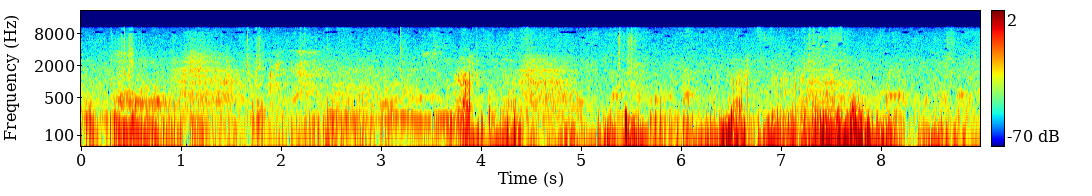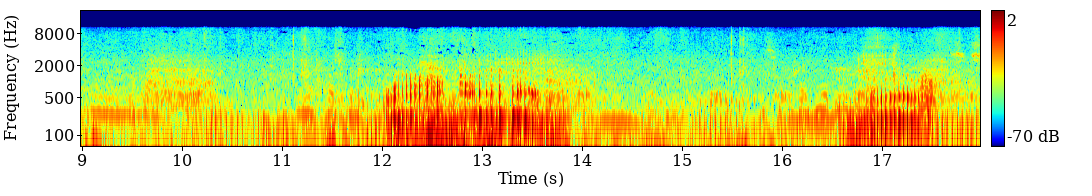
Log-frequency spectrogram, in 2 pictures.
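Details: Low, throaty snarling from a lion pride that has a buffalo cow on the ground while the buffalo herd charges to save her, filmed with Shindzela tented camp: continuous rumbling growls with louder harsh surges near twelve and seventeen seconds.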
